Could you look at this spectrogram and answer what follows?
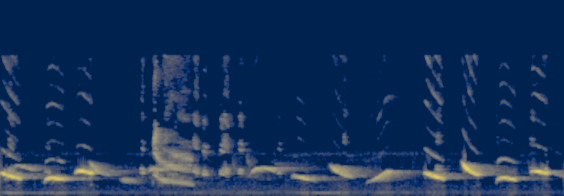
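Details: Green-winged saltator singing in the bush: clear, rich whistled phrases of short slurred notes, some rising and some falling, in quick bursts with brief pauses.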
